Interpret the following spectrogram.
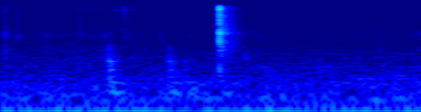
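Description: A single sharp snip about a second in as a branch is cut from a crown of thorns (Euphorbia milii) bonsai, with a couple of faint ticks before it.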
